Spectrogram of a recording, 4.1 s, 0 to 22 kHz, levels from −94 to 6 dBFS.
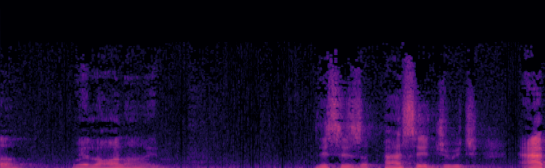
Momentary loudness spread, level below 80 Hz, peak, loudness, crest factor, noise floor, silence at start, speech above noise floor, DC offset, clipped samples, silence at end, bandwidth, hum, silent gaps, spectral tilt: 19 LU; -80 dBFS; -16 dBFS; -43 LUFS; 28 dB; -67 dBFS; 0 s; 24 dB; under 0.1%; under 0.1%; 0 s; 16.5 kHz; none; none; -3.5 dB/octave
